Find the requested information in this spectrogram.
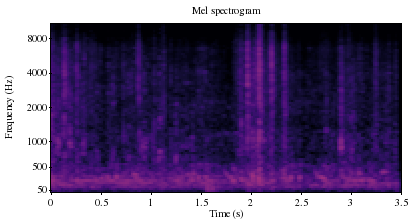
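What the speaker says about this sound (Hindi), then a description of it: "ये हमारे पास शेखों वाला कबूतर है दोस्तों, प्योरिटी में सियालकोटी" A Sialkoti pigeon coos in soft, repeated low calls that roll on steadily at close range, with no voices over them.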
